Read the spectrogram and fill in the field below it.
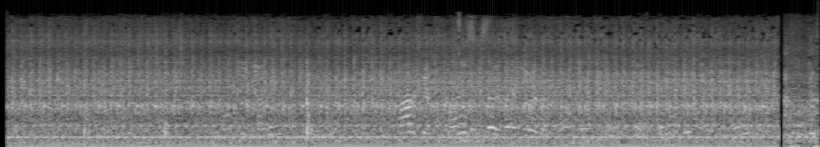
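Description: A truck engine idles with a steady hum.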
